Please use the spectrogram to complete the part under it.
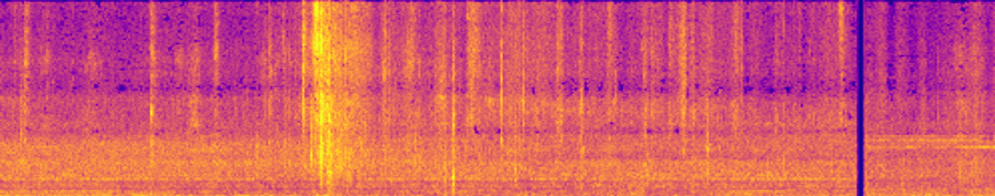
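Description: Footsteps patter on pavement.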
